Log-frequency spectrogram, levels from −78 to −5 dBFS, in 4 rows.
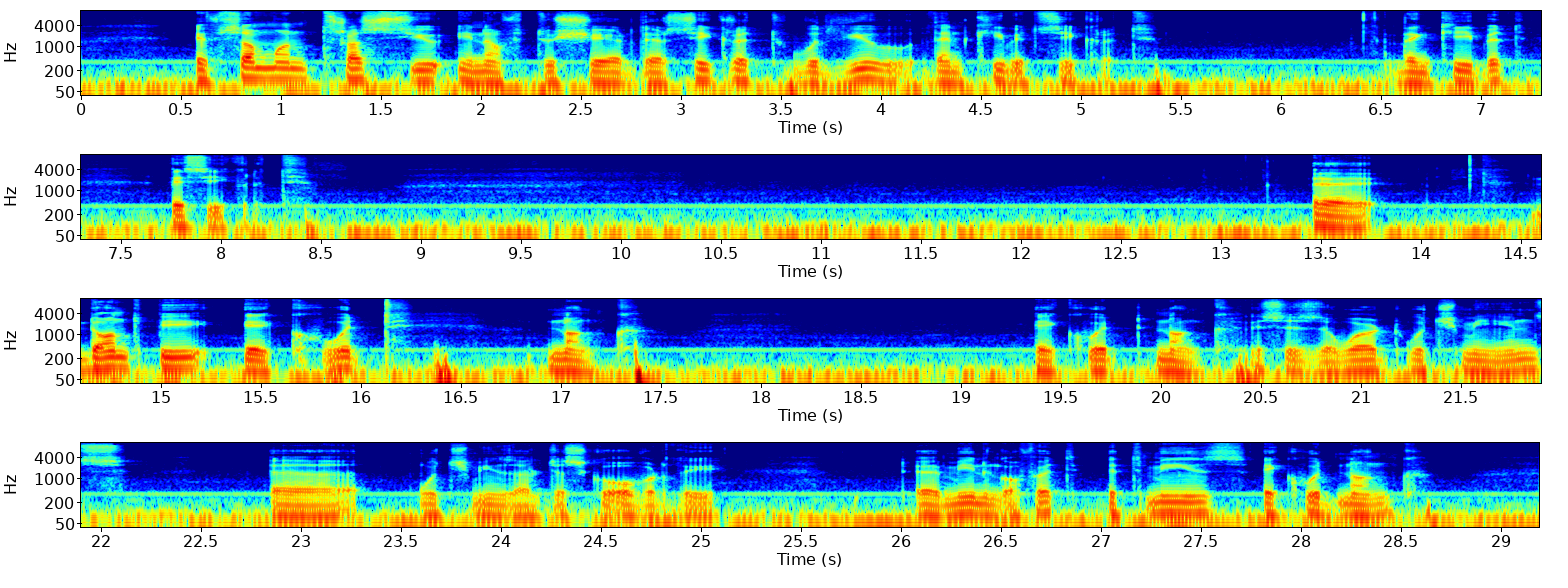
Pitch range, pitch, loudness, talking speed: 90-95 Hz, 90 Hz, -24 LUFS, 105 wpm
